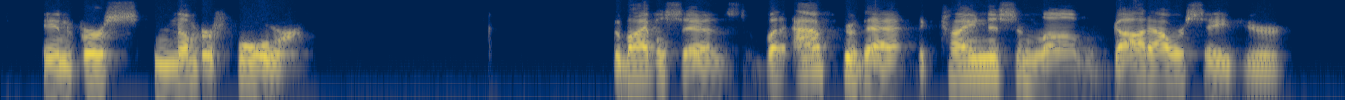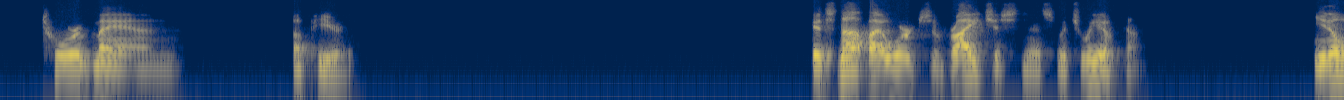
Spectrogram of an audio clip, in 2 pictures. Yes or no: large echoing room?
yes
